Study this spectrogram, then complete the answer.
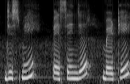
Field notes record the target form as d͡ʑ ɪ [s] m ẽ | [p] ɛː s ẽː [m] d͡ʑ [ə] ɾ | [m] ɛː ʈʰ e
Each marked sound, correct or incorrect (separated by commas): correct, correct, incorrect, correct, incorrect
